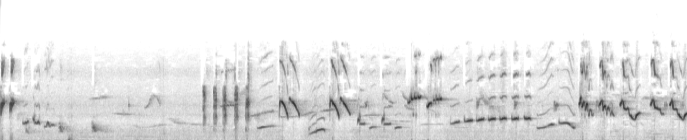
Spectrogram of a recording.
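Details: Lively grey-cheeked bulbul song recorded as therapy audio for caged birds that have stopped singing: scratchy opening notes give way to rising whistles and rapid clusters of sharp, high chirps.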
